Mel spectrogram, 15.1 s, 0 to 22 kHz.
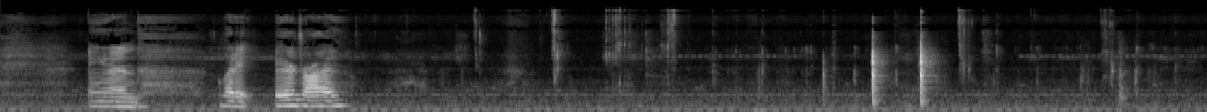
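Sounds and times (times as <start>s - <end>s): person chewing food: 4.8s - 15.0s.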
